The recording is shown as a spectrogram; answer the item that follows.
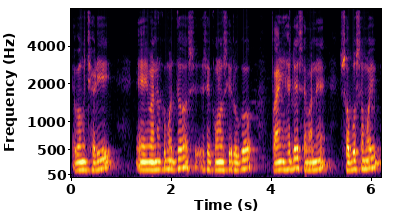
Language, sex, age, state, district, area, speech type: Odia, male, 45-60, Odisha, Mayurbhanj, rural, spontaneous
